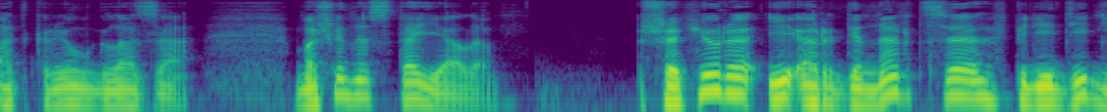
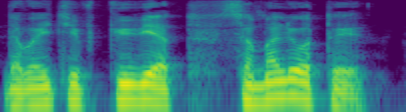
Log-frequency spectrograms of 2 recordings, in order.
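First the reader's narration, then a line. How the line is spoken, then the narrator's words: Angry but calm shout. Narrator (Russian): сердито, но, впрочем, без особого волнения кричал Данилов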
